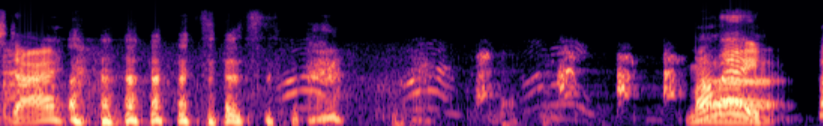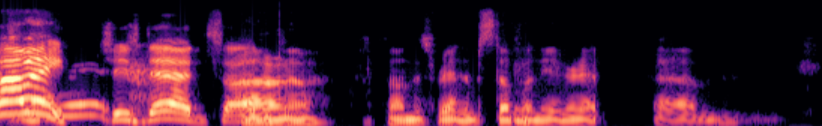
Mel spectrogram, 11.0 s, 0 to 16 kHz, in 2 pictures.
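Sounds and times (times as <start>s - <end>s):
laughter: 0.0s - 2.3s
speech: 0.0s - 2.8s, 4.6s - 10.9s
dog barking sharply: 3.2s - 4.6s.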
